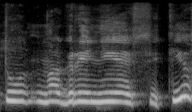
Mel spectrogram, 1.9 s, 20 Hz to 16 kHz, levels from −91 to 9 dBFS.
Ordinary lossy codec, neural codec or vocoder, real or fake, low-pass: AAC, 96 kbps; none; real; 14.4 kHz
